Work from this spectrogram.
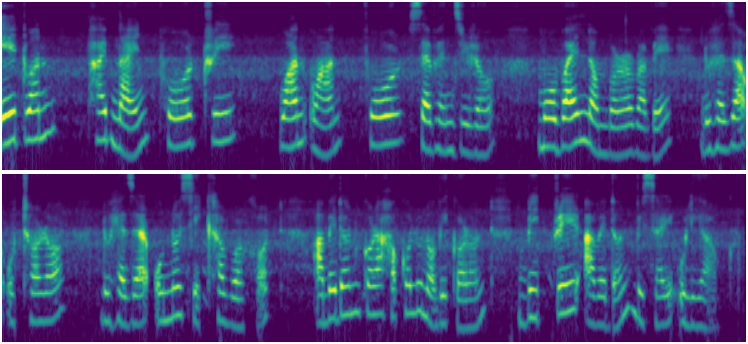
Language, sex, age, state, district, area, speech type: Assamese, female, 30-45, Assam, Lakhimpur, rural, read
